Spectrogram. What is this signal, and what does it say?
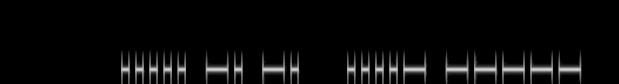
Morse code, heard as a keyed tone, about 17 wpm, 700 Hz. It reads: 5NN 40
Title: CQ WW DX Contest Exchange Encore - 17wpm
